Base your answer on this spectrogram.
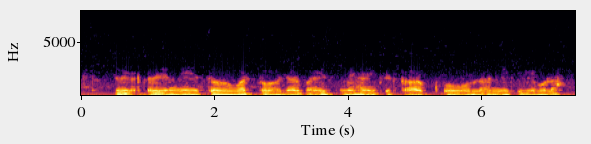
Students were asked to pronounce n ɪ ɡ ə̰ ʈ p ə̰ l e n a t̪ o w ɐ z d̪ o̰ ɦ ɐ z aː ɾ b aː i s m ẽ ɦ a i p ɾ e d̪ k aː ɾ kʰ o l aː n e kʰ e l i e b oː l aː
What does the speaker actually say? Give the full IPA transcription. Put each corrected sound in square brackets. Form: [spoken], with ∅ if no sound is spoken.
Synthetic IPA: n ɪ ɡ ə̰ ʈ [k] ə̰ [ɾ] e n [e] t̪ o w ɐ [s] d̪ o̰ ɦ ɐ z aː ɾ b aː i s m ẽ ɦ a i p ɾ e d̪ k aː ɾ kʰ o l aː n e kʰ e l i e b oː l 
